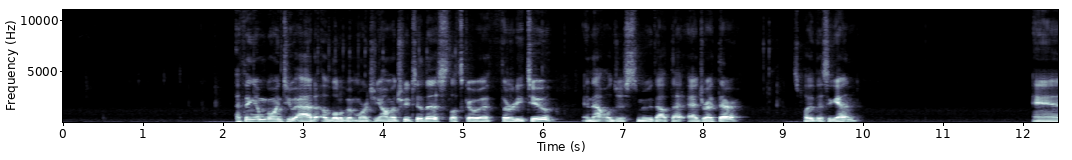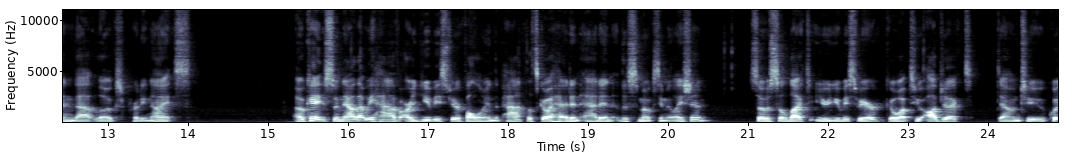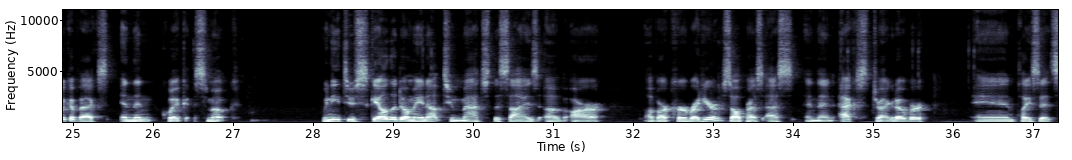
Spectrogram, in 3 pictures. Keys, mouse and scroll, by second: 1.8 space, 4.8-16.3 drag, 6.1 Return, 9.0 space, 15.3 space, 20.7 click, 23.1-29.5 drag, 27.4-28.1 scroll down 1, 28.1 s, 32.9 s, 34.7 click, 34.9 g, 35.6 click, 35.8 s, 36.3 click, 36.3 g.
